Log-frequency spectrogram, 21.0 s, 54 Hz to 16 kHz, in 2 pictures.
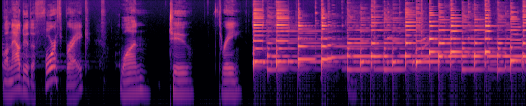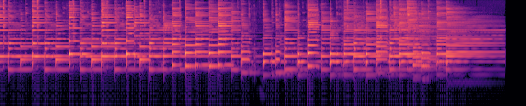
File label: Hammer Break 2 @ 64 Bpm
